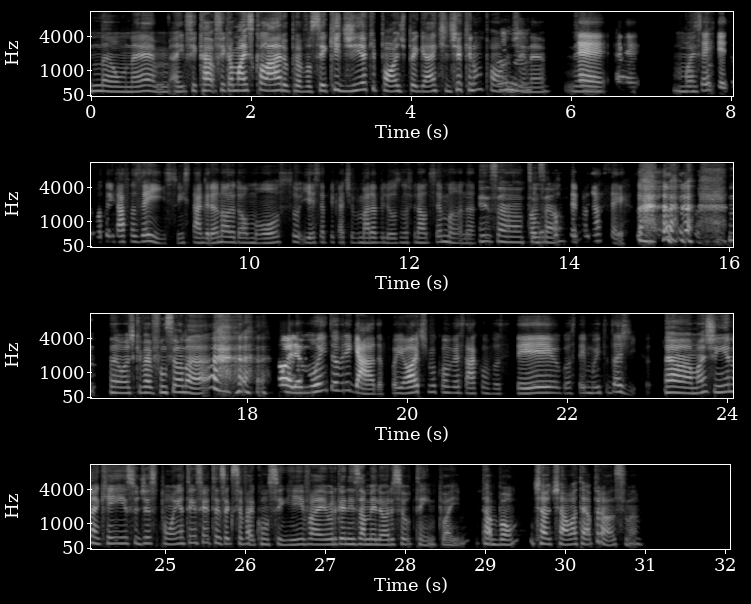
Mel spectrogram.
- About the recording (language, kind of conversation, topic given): Portuguese, advice, Como posso limitar o tempo que passo consumindo mídia todos os dias?
- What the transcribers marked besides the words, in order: laugh; laugh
